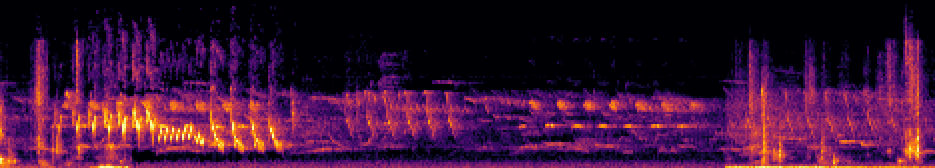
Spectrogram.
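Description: Birds chirping: quick runs of repeated high notes, then fainter scattered calls. About seven seconds in, a steady low hum joins them.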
